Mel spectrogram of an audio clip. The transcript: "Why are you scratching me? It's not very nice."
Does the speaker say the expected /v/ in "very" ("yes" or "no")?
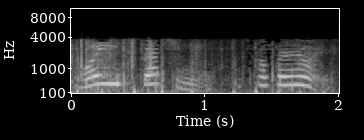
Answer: no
